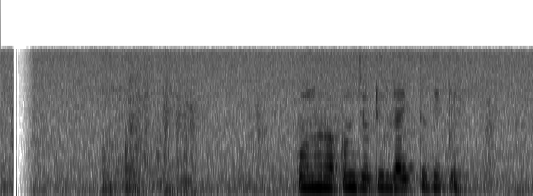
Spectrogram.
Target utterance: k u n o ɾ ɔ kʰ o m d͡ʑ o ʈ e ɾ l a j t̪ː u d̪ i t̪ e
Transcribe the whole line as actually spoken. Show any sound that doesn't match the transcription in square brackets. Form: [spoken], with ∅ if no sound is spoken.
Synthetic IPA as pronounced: k [o] n o ɾ ɔ [k] o m d͡ʑ o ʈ [i] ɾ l a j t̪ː [o] d̪ i t̪ e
